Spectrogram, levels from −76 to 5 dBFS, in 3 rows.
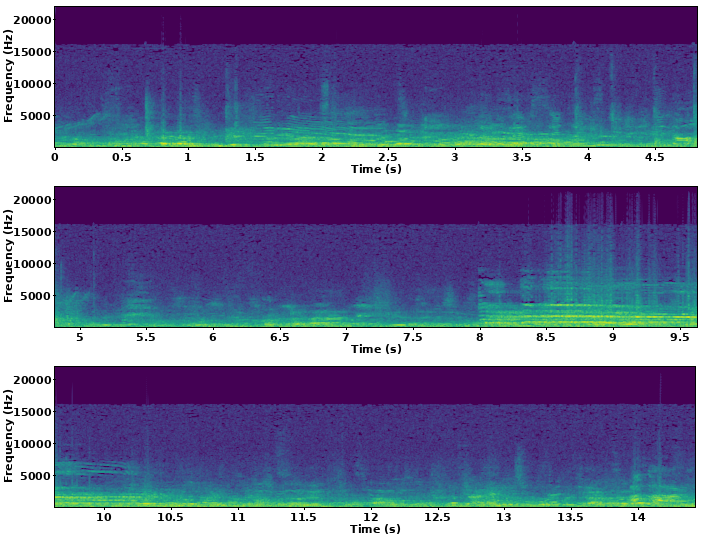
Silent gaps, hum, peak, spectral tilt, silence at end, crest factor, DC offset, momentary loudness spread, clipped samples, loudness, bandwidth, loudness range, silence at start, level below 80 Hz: none; none; 0 dBFS; -5.5 dB/octave; 0 s; 12 dB; under 0.1%; 12 LU; 0.3%; -11 LUFS; 17 kHz; 8 LU; 0 s; -36 dBFS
